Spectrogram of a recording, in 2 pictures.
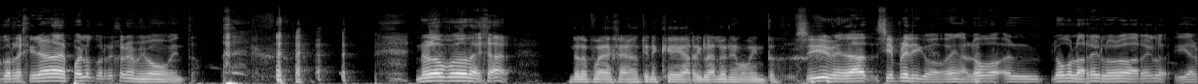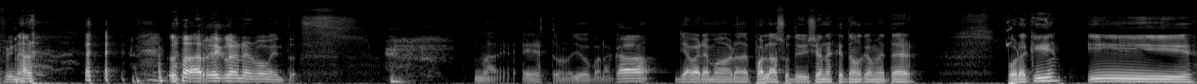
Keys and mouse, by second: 1.4 g, 2.8 shift+Tab, 3.5-7.7 typing, 4.2 click, 5.2 click, 6.0-9.3 drag, 8.5-11.5 right drag, 10.0-12.2 drag, 10.3 g, 13.8 click, 14.7 right click, 14.9 click, 14.9-17.7 typing, 15.4 right click, 23.0 ctrl+Tab, 23.8-23.9 drag.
